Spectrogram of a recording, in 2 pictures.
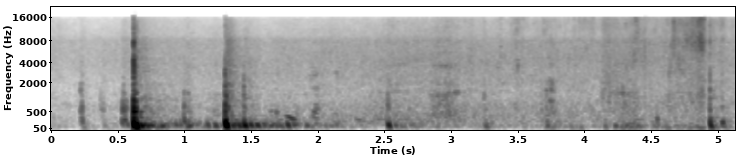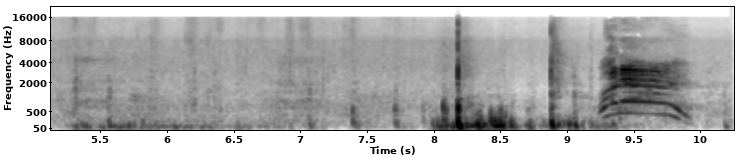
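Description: A football kicked sharply, with a second lighter strike about half a second later, then soft touches and footsteps on grass; near the end another knock of the ball and a person's drawn-out shout.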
